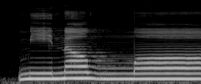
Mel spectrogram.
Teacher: Karena alif lamnya ketemu dengan huruf syamsiyah yaitu lam. Maka alif lam ini tidak perlu kita baca ya, dilewatin aja. Dimasukkan langsung ke lam yang tasydid. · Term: alif lam syamsiyah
